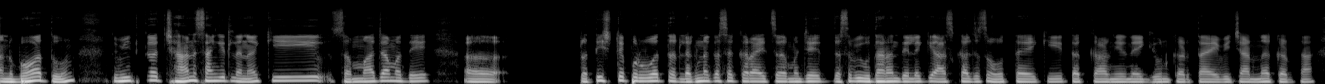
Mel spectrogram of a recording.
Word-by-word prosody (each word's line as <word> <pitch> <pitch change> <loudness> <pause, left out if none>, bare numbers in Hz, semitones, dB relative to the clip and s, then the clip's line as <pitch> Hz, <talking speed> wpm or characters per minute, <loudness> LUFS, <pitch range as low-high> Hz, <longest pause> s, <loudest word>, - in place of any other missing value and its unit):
अनुभवातून 135 +3 +5 0.4
तुम्ही 155 +2 +6
इतकं 170 +6 -1 0.2
छान 140 +5 +6
सांगितलं 165 -4 +3
ना, 130 +3 +1
की 175 0 0 0.2
समाजामध्ये 145 +3 0 0.4
अ, 130 - -1 1.1
प्रतिष्ठेपूर्वक 160 +2 +1
लग्न 130 +5 +2
कसं 155 0 -2
करायचं? 135 -1 0
म्हणजे 135 +1 +1
जसं 130 +3 -2
मी 145 - +2
उदाहरण 135 0 +4
दिलं, 135 0 -1
की 145 - -3
आज-काल 130 +1 -2
जसं 130 +3 -4
होतंय, 125 +1 -1
की 125 0 -5
तत्काळ 125 0 -3
निर्णय 120 0 -1
घेऊन 120 +1 -4
करताय, 120 0 -4
विचार 120 +1 -4
न 120 +2 -1
करता. 120 0 -5
135 Hz, 135 wpm, -23 LUFS, 125-150 Hz, 1.1 s, तुम्ही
